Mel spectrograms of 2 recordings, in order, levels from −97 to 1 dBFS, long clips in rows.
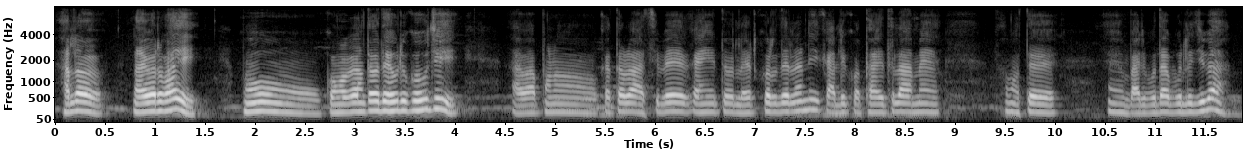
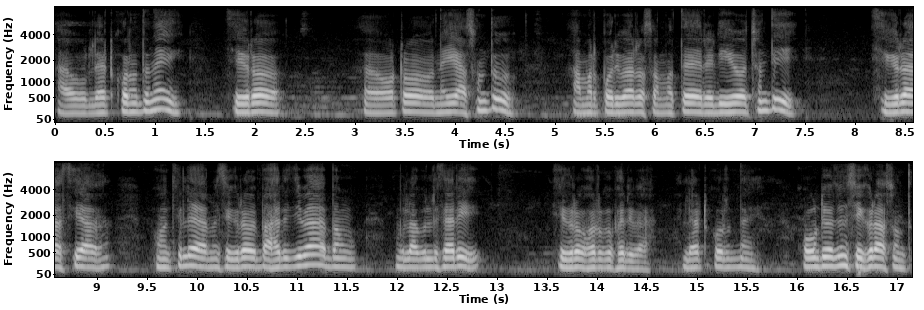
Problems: low volume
